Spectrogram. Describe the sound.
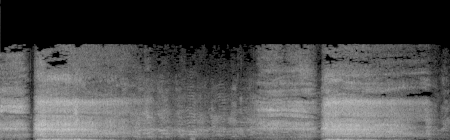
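A voice imitates someone gasping for breath with two long, rasping inhalations separated by a pause. Each gasp is loud and breathy and then tapers off.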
